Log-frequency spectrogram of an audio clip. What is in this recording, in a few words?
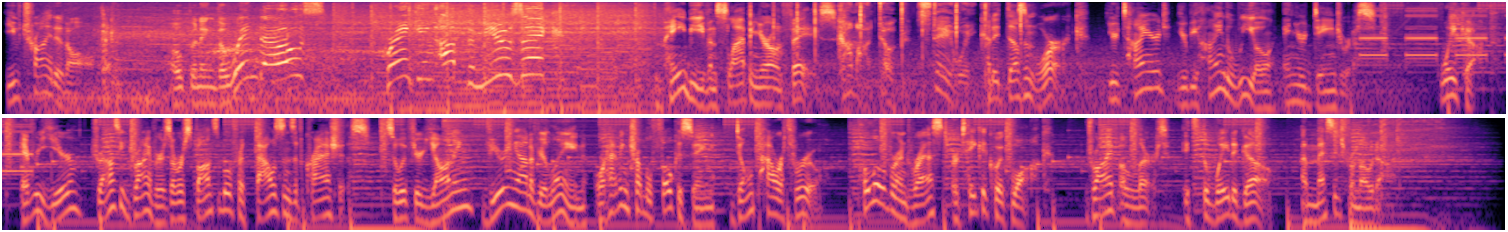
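Radio public service announcement; Drowsy Driving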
